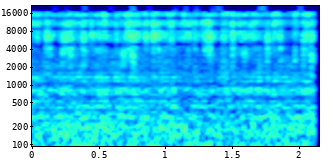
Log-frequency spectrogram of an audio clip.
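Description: Water gushes steadily from a busted large water container at a tiny house build, a loud, constant rushing splash that never lets up.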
